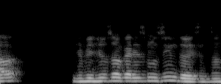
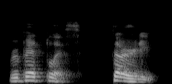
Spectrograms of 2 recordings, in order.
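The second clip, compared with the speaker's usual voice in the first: ordinary talk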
